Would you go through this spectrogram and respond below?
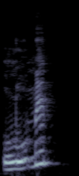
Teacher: Uma vogal longa na primeira sílaba, acento tônico, marca tônica de novo na primeira sílaba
